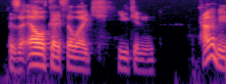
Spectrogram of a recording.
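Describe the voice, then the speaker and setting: A man's dark, mellow voice with an American accent at a moderate pace, in a very clean recording with a silent background. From Utah, Salt Lake City. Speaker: bowhunter and hunting filmmaker. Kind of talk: casual interview conversation.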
